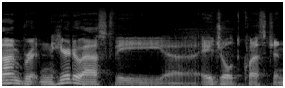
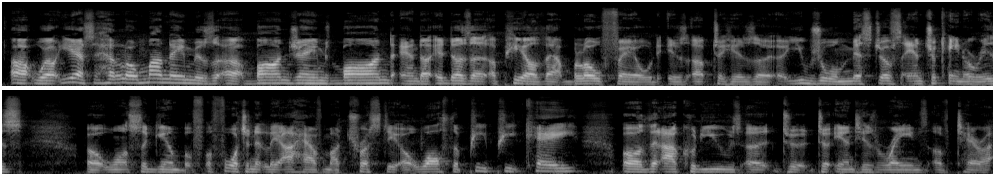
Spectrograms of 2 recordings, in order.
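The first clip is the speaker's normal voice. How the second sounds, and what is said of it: Imitates another person's accent. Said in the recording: “what if Daniel Craig used his knives out accent in the new James Bond? ... I think it would go a little something like this.”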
